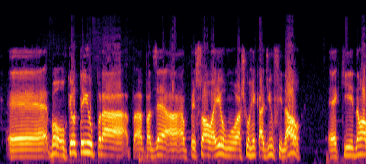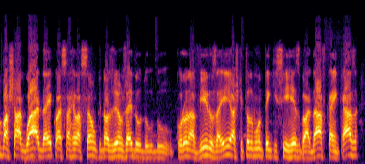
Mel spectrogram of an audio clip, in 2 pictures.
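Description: Ordinary pitch variation from a man at a moderate speed. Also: medium pitch for a man. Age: 50s. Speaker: podcast panelist. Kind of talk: casual debate. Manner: halting, many repetitions.

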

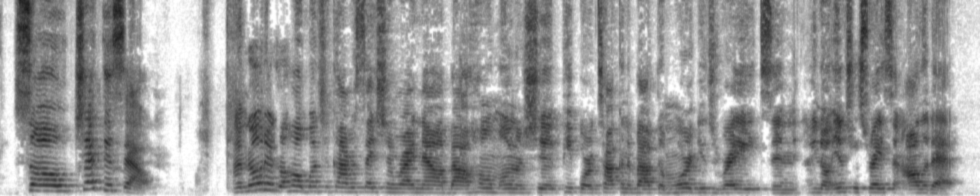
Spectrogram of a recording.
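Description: A plain, everyday voice at a fairly quick pace. The pitch varies an ordinary amount. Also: woman, fairly high pitch for a woman. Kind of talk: casual chat.

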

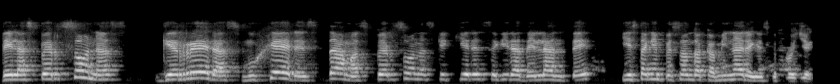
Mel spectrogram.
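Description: A woman's bright, sharp, fairly high voice at a very slow pace, with ordinary pitch variation. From Peru. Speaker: network marketing leader. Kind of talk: panel question. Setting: video call.

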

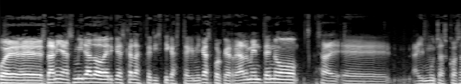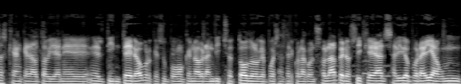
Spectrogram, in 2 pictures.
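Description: A very fast pace with hardly any pauses, ordinary pitch variation and a bright, sharp tone. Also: man, medium pitch for a man. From central Spain. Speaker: podcast host. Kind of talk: casual chat. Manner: animated.

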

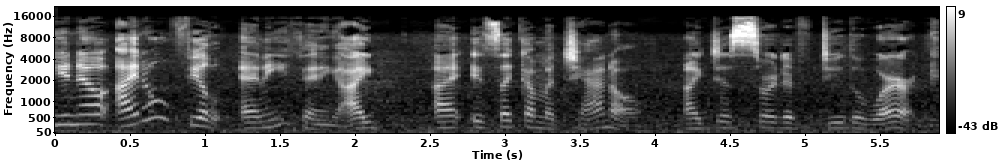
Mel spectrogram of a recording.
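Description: Amid noticeable background noise and audible room echo, a woman with an American accent moves through very wide pitch swings. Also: medium pitch for a woman, moderate pace. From Chicago. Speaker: caricaturist. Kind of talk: casual interview.

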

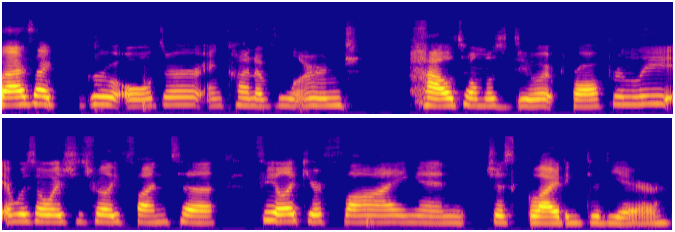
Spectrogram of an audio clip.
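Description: A woman with a fairly high pitch speaks in a monotone, flat intonation, with big swings in loudness. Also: moderate pace, dry, close sound with no echo. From Cayman Islands. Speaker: Olympic gymnast. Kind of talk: casual interview.

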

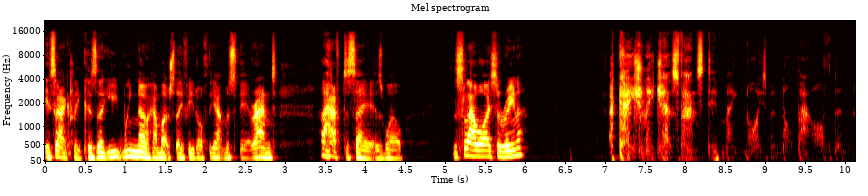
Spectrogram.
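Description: With an English accent, the voice has a bright, sharp tone and moves at a fairly quick pace. Loudness swings widely, pitch varies in an ordinary way, and the sound is dry and close with no echo. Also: man, fairly high pitch for a man. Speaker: ice hockey commentator and podcast host. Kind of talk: casual chat. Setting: remote call.

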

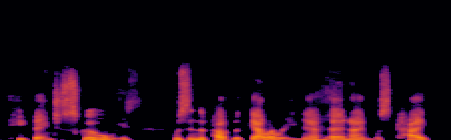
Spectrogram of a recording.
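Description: A woman with an Australian accent at a medium pitch, in a dry, close sound with no echo. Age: 60s. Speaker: abuse survivor and advocate. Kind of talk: interview.

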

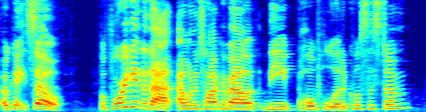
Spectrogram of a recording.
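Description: A woman talks at a very fast pace in a high pitch with lively intonation. Her tone is playful and animated. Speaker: podcast host. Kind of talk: casual chat, comedic role play. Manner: playful, animated.

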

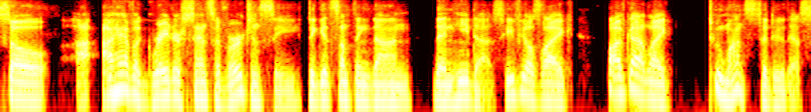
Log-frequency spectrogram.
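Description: A plain, everyday voice moves at a moderate pace with ordinary pitch variation, the sound dry and close with no echo on a very clean recording with a silent background. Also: man, medium pitch for a man. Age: 50s. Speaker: podcast guest. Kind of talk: interview.

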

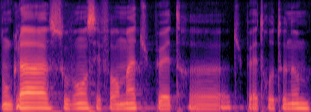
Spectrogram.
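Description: Very clean recording of a man at a moderate pace against a silent background. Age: 20s. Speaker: paragliding instructor and competition athlete. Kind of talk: casual interview.

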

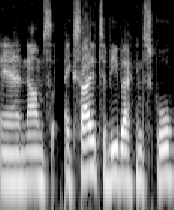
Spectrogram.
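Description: A fairly high male voice with an American accent and flat, monotone intonation. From Alabama. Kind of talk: solo devotional podcast talk.

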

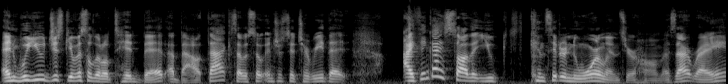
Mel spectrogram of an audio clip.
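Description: Speaking at a very fast pace, a man sounds animated and enthusiastic, his fairly high pitch making very wide swings, with vocal fry and a bright, sharp tone. The recording is very clean, with a silent background. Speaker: podcast host. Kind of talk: interview conversation. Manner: animated, enthusiastic.

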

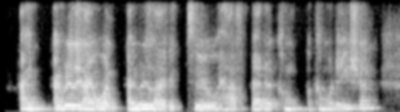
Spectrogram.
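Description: A woman speaks at a moderate pace in a fairly high pitch with a Vietnamese accent, her intonation flat and monotone. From central Vietnam, Hoi An. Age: 20s. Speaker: customer success manager. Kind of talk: interview answers. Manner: halting.

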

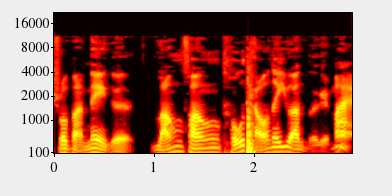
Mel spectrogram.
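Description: A man speaks in a Beijing accent at a fairly slow pace with a relaxed tone. The sound is dry and close with no echo. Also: quiet background. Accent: Beijing Mandarin with erhua. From Beijing, Xuanwumen area. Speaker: podcast host. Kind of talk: casual monologue. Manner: relaxed with many fillers.

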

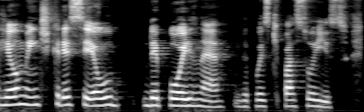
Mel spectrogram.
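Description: On a very clean recording with a silent background, a woman with a bright, sharp tone speaks in a medium pitch with monotone, flat intonation. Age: 20s. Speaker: business owner, real estate company director. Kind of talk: casual interview chat.

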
